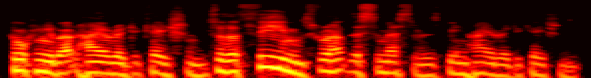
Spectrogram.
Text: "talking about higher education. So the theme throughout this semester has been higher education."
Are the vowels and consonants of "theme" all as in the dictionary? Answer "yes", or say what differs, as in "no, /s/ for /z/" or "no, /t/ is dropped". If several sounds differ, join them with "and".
yes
